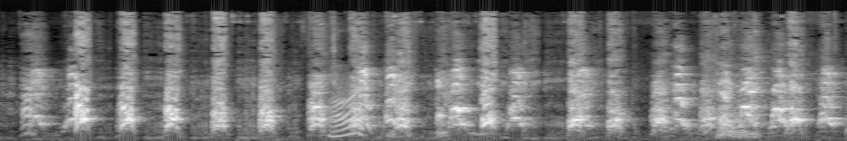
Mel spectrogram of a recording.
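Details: Jindo dogs at the Jindo Dog Theme Park kennel in Jindo County keep up quick, continuous barking, several barks per second at times, with a brief wavering yelp partway through.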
